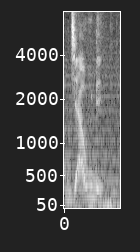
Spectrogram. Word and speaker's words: Yaoundé: Ils prononcent là-bas Djaoudé, avec DJ au départ.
